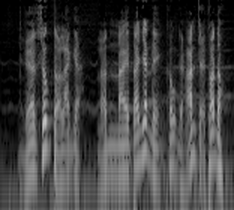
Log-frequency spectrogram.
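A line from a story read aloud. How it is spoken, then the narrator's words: Raised voice. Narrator (Vietnamese): Tôn Bất Tử cao giọng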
